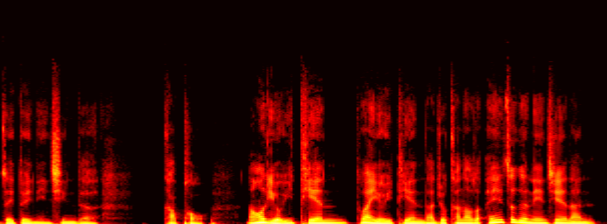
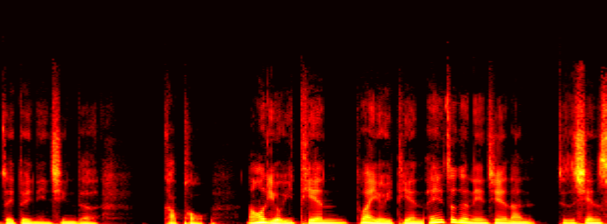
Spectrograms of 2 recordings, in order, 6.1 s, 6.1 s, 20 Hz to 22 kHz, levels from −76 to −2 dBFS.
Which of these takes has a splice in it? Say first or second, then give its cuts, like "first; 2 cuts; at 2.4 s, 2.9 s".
second; 1 cut; at 4.2 s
